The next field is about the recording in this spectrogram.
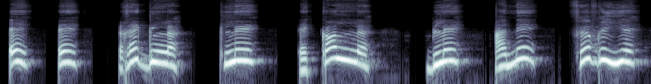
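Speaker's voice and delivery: eh, règle, clé, école, blé, année, février high and loud with closed "é". Shown as a demonstration. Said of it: "on ferme la bouche. On dit eh". (« é » fermé, haut et fort : eh, règle, clé, école, blé, année, février)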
